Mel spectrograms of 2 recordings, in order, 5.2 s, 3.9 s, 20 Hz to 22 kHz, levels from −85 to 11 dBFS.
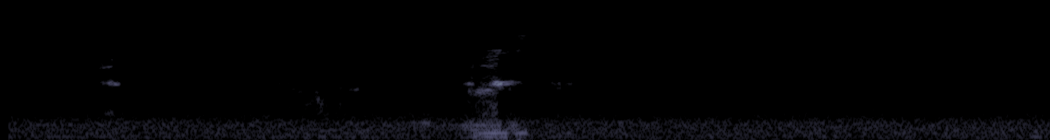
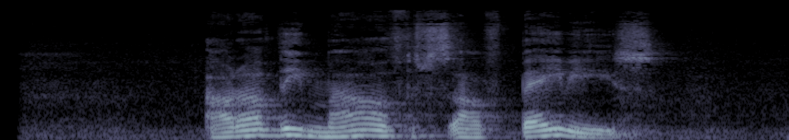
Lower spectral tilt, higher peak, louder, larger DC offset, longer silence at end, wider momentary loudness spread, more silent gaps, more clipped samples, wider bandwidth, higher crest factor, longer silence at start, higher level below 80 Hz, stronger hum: second, -5 dB/octave vs -6.5 dB/octave; second, -34 dBFS vs -10 dBFS; second, -52 LUFS vs -27 LUFS; neither; second, 0 s vs 0.7 s; first, 21 LU vs 12 LU; neither; neither; second, 11 kHz vs 16 kHz; first, 26 dB vs 18 dB; second, 0.05 s vs 1 s; second, -80 dBFS vs -62 dBFS; neither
